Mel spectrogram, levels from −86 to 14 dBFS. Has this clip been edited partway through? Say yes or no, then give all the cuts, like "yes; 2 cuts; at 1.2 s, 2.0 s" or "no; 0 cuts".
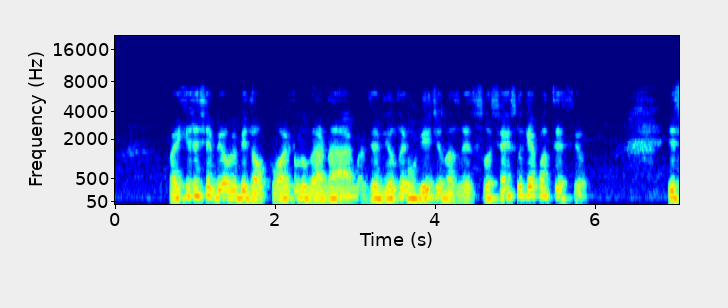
yes; 3 cuts; at 2.2 s, 3.7 s, 5.0 s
